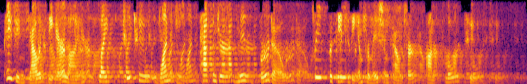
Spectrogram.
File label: SFX Sunshine Airport PA; Mario Kart 8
